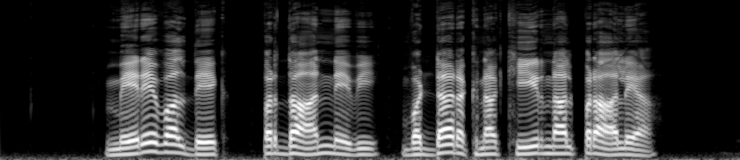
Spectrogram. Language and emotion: Punjabi, neutral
